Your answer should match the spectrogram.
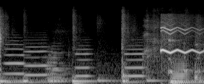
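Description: Light, playful background music with short separate notes over a steady bass line. Near the end a louder warbling, wavering high-pitched comic sound effect cuts in over it.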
